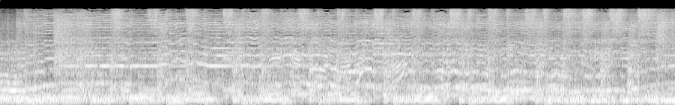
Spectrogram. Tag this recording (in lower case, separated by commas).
music, speech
